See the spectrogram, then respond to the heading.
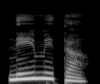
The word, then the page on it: ನೇಮಿತ: nēmita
